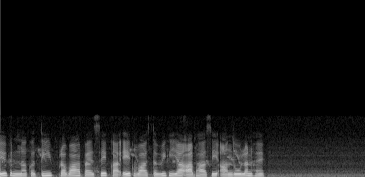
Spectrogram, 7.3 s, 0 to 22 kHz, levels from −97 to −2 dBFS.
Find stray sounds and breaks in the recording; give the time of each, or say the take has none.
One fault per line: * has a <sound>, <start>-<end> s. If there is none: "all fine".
all fine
